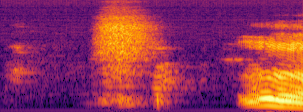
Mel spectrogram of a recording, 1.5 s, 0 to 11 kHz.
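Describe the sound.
A breathy 2:30 yawn: a long airy inhale, a small catch, then a voiced, sighing exhale that slides downward in pitch and trails off.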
